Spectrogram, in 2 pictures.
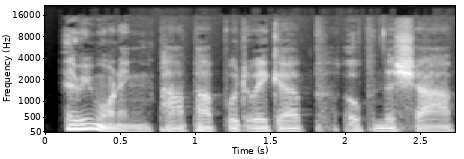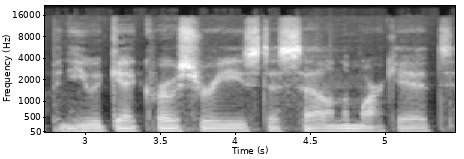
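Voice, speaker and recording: Over a silent background in a very clean recording, a soft-spoken man with an American accent talks at a moderate pace in a very deep, low, dark and mellow voice with a dry, close sound and no echo. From northern Virginia, US. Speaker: podcast host and actor. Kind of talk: personal storytelling monologue.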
